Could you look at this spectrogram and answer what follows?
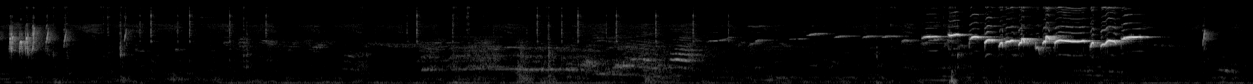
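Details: Javan grey-throated white-eye; call; calling a rival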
